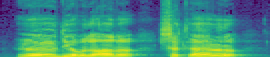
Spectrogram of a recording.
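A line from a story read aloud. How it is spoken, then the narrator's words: Exclaimed. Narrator (French): s'écria-t-il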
